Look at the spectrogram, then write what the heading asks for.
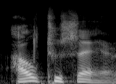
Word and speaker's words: Althusser: Althusser is how they pronounce it, Althusser.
